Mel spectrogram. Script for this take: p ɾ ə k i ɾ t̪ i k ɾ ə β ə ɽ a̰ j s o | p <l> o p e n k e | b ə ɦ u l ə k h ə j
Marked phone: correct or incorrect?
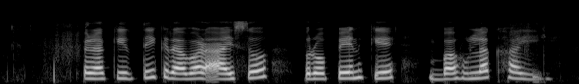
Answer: incorrect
